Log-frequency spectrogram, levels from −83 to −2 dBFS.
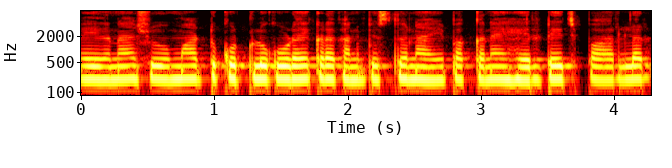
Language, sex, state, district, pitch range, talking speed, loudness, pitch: Telugu, female, Andhra Pradesh, Chittoor, 200-205 Hz, 155 wpm, -16 LUFS, 205 Hz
